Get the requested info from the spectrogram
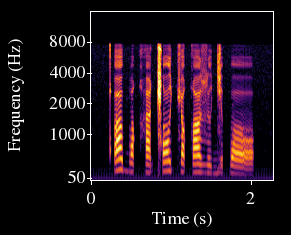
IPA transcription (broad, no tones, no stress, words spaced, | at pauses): qʼo bɔqʰeǁɔ cuqozuɟe pɔ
